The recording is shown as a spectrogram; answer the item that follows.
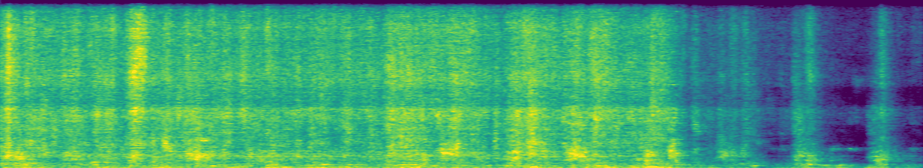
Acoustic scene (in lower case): kitchen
